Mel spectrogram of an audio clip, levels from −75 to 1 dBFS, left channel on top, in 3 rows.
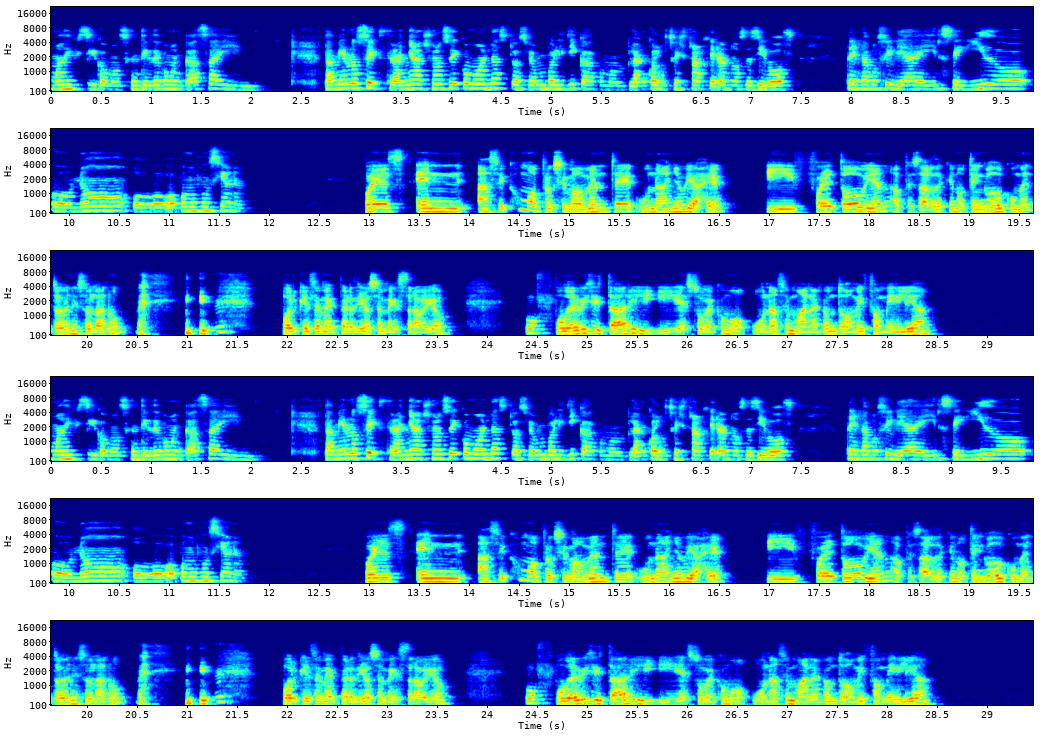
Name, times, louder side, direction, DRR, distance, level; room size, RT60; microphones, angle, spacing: voice 1, 0.0-2.1 2.4-7.4 8.0-11.7 21.3-21.4 24.4-24.7, equal, 5° right, 0.4 m, -25 dB
voice 2, 13.0-16.5 17.0-20.8 21.1-21.6 22.0-24.0 24.7-28.4, left 1 dB, 90° left, 1.0 m, -20 dB
3.7 x 2.0 x 2.4 m
head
